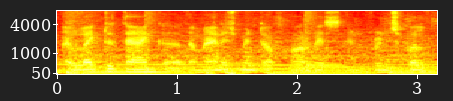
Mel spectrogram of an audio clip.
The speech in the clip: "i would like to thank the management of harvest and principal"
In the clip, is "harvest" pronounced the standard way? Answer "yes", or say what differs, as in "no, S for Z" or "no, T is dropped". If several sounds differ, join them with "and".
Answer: no, T is dropped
